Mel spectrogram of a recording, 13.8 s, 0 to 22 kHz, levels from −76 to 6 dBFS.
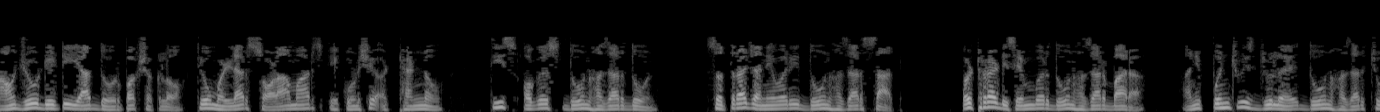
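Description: From start to finish the speech carries heavy codec damage, most likely MP3 compression at a very low bitrate, around 16 kbps. The treble is cut off hard, with nothing above about 5.6 kHz, so sibilants lose their edge and sound dull. Because so few bits are available, weak frequency components are zeroed and then reappear from one frame to the next. That gives the voice a watery, swirling texture, with metallic chirps on s sounds and smeared consonant attacks.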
